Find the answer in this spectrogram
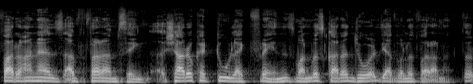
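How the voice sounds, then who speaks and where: A woman speaks with a very deep, low pitch and ordinary pitch variation. Her tone is dark and mellow, with vocal fry. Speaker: screenwriter. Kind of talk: casual interview storytelling. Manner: fast.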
